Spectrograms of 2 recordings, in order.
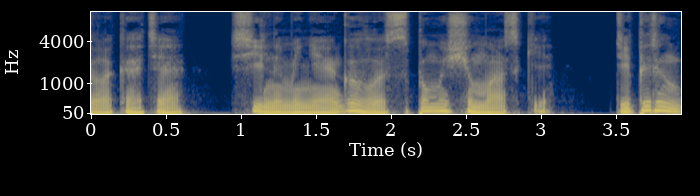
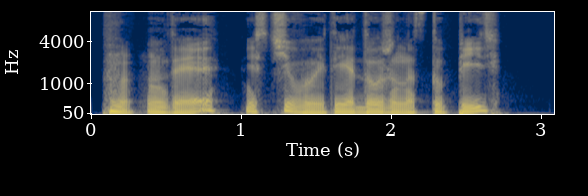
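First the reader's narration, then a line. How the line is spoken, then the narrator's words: Snorting. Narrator (Russian): хмыкнул тот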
